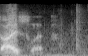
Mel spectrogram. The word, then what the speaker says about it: Islip: same thing I go hey look three minutes is L IP it's Islip is how it's pronounced but he's saying is lip and Iceland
